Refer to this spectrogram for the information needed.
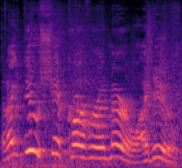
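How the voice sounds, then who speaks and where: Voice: mid-range voice, brisk, soft background music. Jokey sweary gamer doing lets play commentary, voice jumps all over, echoey room. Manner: exclaims excitedly, jokey, sweary. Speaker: gamer, let's play host. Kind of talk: casual, playful game commentary. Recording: roomy mic, faint noise, game ambience.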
